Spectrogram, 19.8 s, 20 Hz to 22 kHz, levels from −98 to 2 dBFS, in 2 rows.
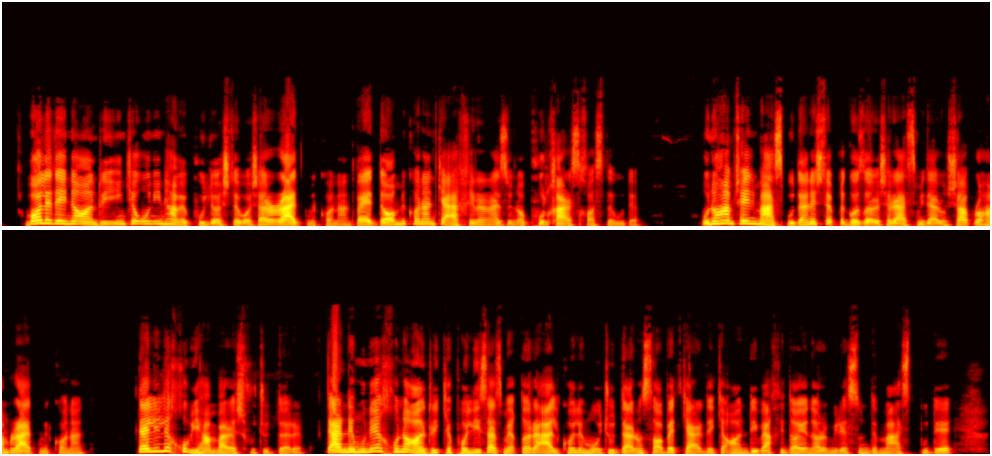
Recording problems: none

